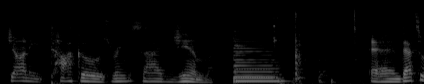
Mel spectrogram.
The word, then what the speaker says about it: Tocco: Trained there with Johnny Tocco, whose name is actually pronounced Tocco. It's Tocco, nice Italian name.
